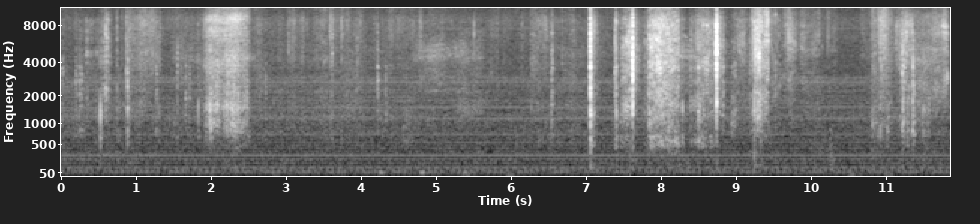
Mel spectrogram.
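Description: Scissors cutting paper for a tropical collage, a few faint snips and paper rustles spread through a quiet room, the crisper cuts bunched near the end, no talking.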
